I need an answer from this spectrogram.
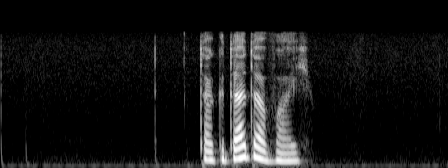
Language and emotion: Russian, neutral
